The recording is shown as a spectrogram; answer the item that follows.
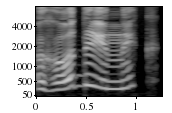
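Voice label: "clock", British English; gcompris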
